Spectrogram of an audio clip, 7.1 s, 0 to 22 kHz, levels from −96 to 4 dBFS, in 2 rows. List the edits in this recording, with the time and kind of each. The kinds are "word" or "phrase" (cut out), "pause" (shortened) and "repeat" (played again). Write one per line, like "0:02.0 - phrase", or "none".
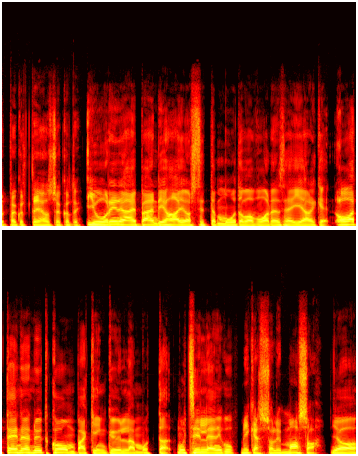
none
